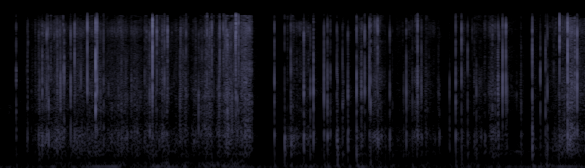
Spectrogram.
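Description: Long pink French-tip nails tap and scratch the top of a small black hard case covered in glitter fabric, closed and lying flat. A dense, bright crackling scratch runs for about two seconds, breaks off briefly, then returns as quicker, sparser taps and scrapes with sharp, dry clicks.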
